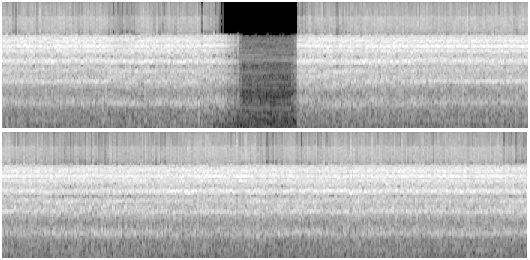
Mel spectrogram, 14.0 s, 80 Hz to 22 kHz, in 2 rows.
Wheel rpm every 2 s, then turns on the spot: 230, 90, 190, 230, 220, 230, 230.
none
